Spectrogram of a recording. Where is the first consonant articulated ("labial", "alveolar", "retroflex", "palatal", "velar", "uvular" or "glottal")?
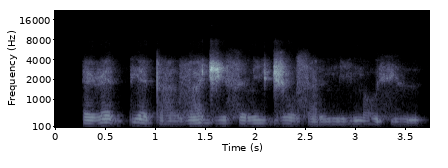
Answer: retroflex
